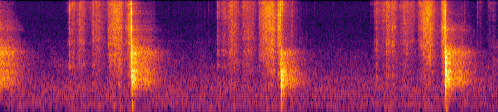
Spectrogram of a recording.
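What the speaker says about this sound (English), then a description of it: "now we have a nice onion that I'm just gonna cut this way." A kitchen knife cuts through a peeled onion on a cutting board: three sharp, close chops spaced about two seconds apart, each a crisp knock against the board, with quiet room tone between them and no talking.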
